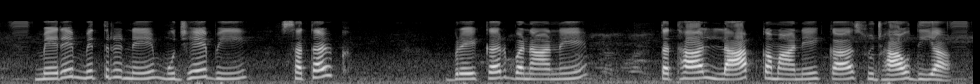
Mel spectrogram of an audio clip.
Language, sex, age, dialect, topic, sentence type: Hindi, female, 25-30, Hindustani Malvi Khadi Boli, banking, statement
